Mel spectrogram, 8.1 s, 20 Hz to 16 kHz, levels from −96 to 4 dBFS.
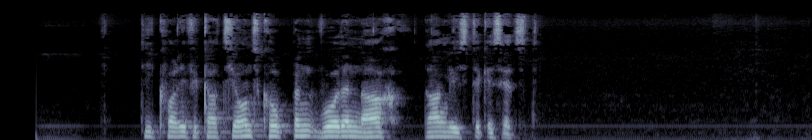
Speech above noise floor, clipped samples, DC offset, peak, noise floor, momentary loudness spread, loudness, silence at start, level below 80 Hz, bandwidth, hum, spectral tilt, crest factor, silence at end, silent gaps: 44 dB; under 0.1%; under 0.1%; -10 dBFS; -72 dBFS; 13 LU; -28 LUFS; 1.45 s; -64 dBFS; 11.5 kHz; none; -5 dB/octave; 20 dB; 2.75 s; none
